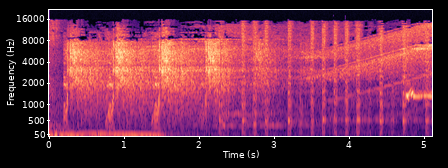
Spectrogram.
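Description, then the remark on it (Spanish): Four sharp whip cracks snap out one after another over a deep bass rumble, followed by a quick, rhythmic run of crisp percussive hits and a rising synth tone. “Castígala, dale un latigazo.”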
